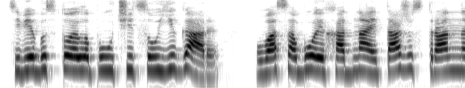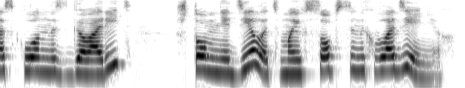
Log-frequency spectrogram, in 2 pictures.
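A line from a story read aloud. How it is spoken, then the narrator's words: Growled reply. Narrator (Russian): прорычал Вайл в ответ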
